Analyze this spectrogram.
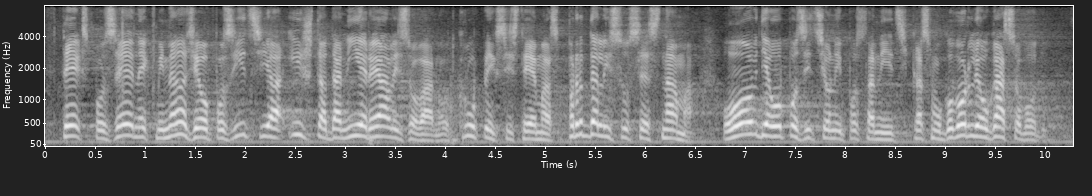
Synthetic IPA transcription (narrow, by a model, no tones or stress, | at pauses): t̪eekspo̞zene̞kminaːd͡ʒe̞o̞po̞ziːt̪sijaʔiʃt̪ad̪anije̞ɾe̞alizo̞ʋanood̪kɾuːpnixsist̪e̞ːmaspr̩d̪elisuse̞snama̰ | oːʋd̪ʲje̞o̞po̞zit̪sio̞nipo̞slˠaniːt̪si̥kad̪smoɡo̞ʋo̞ɾilio̞ɡaso̞ʋo̞d̪u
